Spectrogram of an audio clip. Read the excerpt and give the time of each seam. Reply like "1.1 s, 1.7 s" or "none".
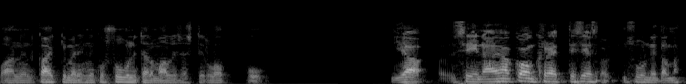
5.9 s

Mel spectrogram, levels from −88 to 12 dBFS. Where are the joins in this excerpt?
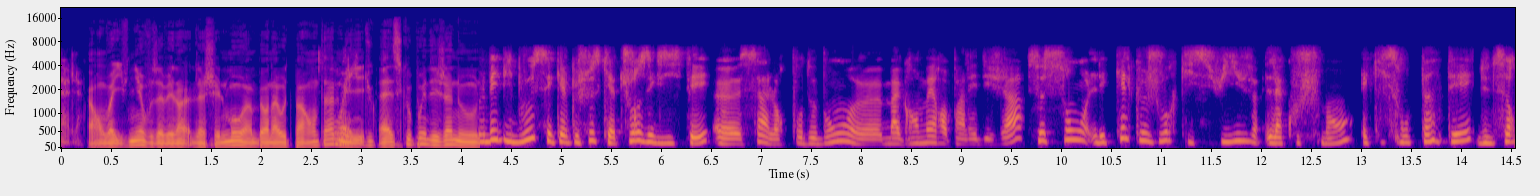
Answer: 3.1 s, 4.2 s

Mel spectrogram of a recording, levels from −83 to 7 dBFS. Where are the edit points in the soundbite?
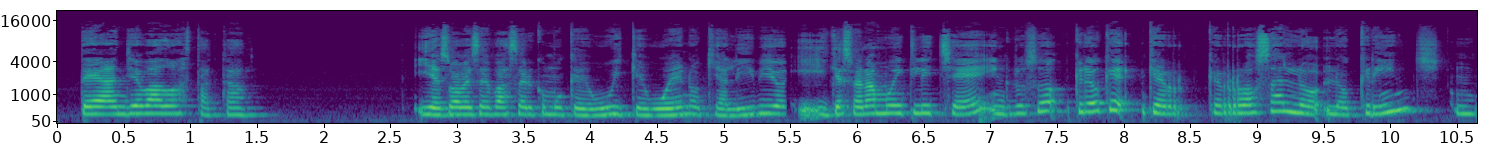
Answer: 5.4 s

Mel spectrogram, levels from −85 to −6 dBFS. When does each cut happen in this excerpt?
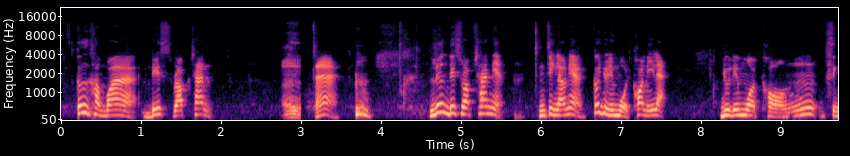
3.0 s

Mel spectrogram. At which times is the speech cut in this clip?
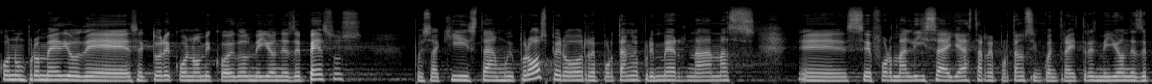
none

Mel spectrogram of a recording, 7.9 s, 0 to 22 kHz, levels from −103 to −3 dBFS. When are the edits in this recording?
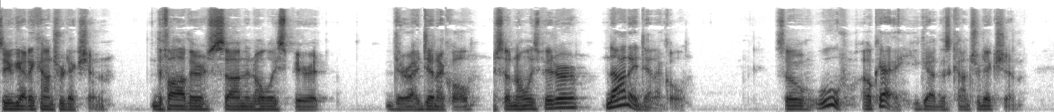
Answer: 3.7 s

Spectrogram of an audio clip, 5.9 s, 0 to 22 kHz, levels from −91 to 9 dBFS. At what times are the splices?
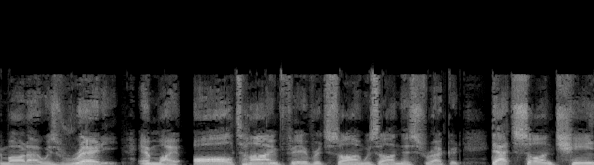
1.3 s, 4.9 s

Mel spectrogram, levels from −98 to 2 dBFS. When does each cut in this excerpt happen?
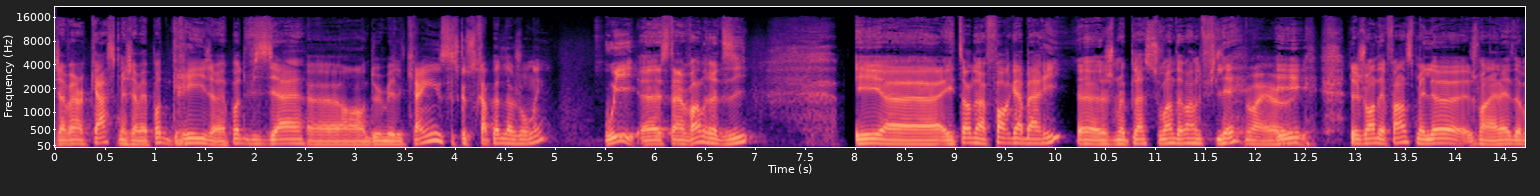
2.5 s

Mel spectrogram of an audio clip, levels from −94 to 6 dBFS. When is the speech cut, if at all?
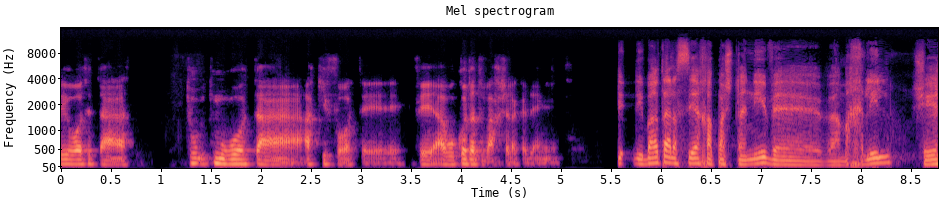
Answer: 3.5 s

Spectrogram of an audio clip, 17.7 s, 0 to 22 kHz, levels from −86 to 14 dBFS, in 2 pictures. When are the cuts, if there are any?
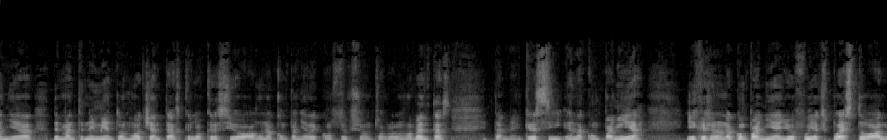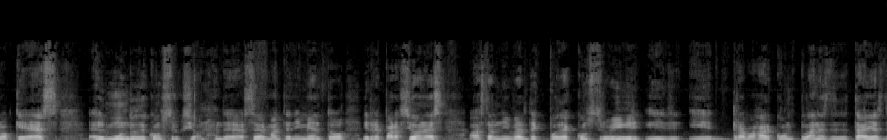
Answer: none

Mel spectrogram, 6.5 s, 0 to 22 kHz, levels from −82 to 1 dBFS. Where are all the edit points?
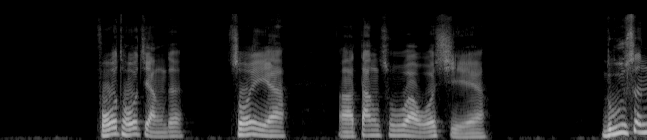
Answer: none

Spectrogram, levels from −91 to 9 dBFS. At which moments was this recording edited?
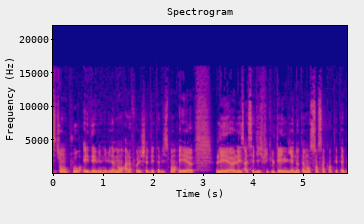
3.8 s

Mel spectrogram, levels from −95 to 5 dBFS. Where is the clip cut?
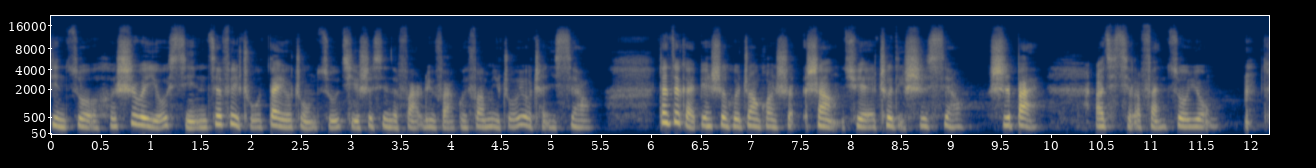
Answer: none

